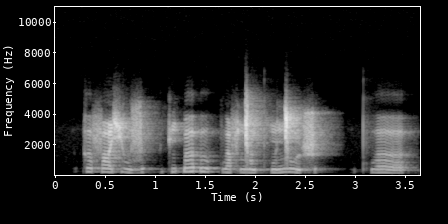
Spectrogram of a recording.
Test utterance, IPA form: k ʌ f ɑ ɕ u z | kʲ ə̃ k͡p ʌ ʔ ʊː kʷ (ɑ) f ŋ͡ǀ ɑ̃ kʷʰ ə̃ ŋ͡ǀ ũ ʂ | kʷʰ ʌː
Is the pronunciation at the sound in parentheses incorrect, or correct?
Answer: correct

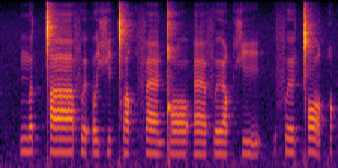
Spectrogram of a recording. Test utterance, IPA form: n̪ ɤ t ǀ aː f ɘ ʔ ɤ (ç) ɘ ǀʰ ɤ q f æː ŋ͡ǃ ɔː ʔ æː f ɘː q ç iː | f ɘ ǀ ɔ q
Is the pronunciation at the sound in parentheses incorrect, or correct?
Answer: correct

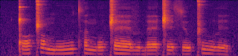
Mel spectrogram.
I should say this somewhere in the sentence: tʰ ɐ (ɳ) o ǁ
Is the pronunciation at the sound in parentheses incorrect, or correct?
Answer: incorrect: ŋ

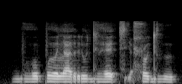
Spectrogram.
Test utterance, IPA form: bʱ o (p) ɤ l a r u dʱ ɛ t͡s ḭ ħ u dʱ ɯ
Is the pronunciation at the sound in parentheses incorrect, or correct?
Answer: correct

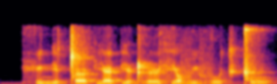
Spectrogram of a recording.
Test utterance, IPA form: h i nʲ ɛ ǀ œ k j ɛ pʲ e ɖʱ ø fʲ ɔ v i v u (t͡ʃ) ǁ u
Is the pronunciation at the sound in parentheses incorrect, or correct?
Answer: correct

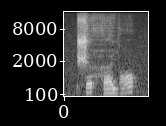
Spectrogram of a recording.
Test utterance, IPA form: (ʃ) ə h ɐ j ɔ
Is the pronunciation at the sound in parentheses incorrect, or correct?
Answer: correct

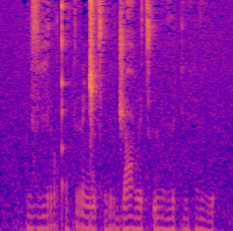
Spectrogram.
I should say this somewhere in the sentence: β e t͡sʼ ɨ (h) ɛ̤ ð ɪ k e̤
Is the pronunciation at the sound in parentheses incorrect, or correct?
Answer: incorrect: β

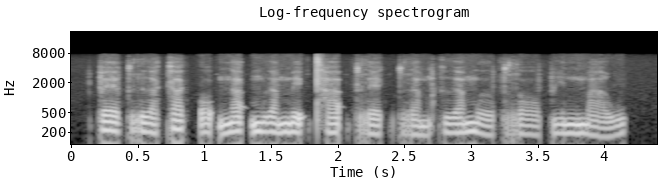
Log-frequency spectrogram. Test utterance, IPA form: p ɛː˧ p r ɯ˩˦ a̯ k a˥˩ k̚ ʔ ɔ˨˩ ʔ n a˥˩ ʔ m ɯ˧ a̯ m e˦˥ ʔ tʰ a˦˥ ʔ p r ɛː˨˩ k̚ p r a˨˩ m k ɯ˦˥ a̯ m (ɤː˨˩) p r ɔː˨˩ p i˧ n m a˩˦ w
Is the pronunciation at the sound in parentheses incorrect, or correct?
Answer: correct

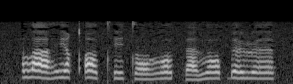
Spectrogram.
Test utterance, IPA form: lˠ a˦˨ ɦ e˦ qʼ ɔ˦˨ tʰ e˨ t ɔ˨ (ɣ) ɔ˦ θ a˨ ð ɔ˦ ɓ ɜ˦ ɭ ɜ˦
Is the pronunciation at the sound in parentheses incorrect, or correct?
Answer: correct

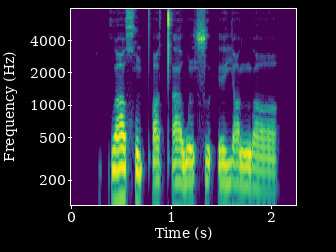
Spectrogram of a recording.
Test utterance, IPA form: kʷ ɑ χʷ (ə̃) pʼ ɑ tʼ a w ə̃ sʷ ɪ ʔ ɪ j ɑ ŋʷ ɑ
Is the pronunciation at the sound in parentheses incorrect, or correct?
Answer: correct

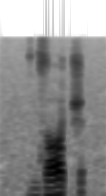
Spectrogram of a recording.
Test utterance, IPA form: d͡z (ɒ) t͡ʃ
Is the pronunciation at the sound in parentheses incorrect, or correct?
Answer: correct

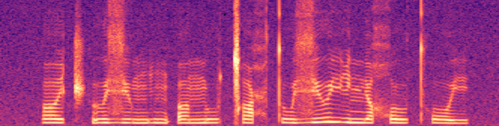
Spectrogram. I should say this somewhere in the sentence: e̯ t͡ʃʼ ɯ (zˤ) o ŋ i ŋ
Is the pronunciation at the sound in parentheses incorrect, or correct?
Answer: incorrect: zʲ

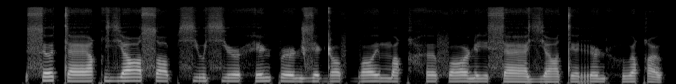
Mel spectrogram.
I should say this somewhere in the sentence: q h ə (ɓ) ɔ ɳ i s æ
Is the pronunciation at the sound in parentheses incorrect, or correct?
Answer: incorrect: f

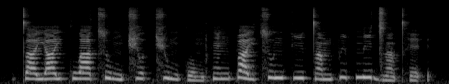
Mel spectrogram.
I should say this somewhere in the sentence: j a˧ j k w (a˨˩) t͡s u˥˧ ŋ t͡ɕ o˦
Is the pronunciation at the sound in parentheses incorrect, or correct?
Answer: incorrect: a˦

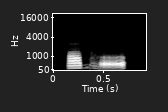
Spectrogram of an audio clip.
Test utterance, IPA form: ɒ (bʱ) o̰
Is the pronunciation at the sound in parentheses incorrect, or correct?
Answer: correct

